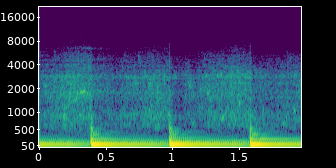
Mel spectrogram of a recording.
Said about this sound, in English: So let's think about the sound that we're hearing in addition to the drum, which is the moving water tumbling over itself and tumbling over stones and rocks and boulders.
